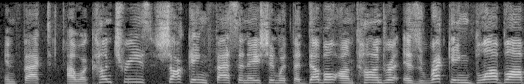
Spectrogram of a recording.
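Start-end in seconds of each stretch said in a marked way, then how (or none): none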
